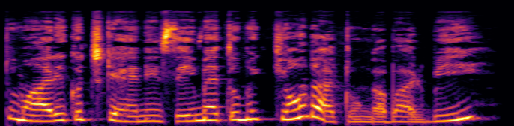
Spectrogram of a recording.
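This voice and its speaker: A woman's voice: medium pitch, expressive, normal speed, vocal fry, dark tone, pitched below the performer's own voice. A woman voicing serious, brooding young men in a romance audio drama, with stern, restrained delivery. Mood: fond, reassuring. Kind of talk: audio drama character dialogue.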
